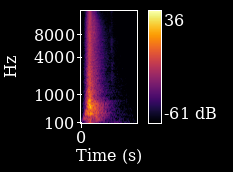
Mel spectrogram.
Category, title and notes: Sound effects > Natural elements and explosions
Stick - Whoosh 2
NT5, one-shot, SFX, Woosh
